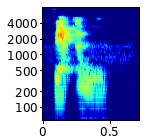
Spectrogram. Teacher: Kita wakaf dengan sukun. Ini memang sebut fi'. Lepas tu pergi ke makhraj lam. Fi'l. Susah sikit lah.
